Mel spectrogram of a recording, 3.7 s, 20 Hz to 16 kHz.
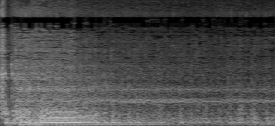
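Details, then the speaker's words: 1995 Yamaha Wave Venture after a no-start issue was fixed: it revs briefly, then drops to a steady low rumble without stumbling. Runs normally; the idle needs slight adjustment. "Gotta weld that frame, adjust the idle a little bit. She's good to go."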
